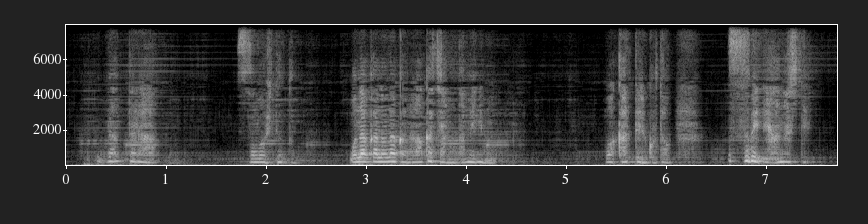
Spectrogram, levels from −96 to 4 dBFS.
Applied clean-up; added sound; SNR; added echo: neural separator model SepFormer DNS4.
